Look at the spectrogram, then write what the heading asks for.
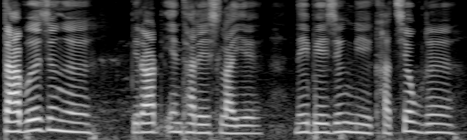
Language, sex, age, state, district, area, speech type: Bodo, female, 45-60, Assam, Kokrajhar, urban, spontaneous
